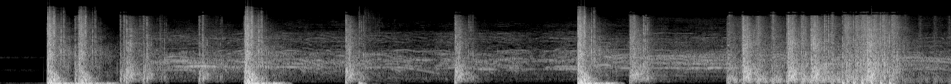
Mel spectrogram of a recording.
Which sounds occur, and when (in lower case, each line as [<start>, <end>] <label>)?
[0.00, 0.45] sound effect
[0.45, 1.02] gunshot
[1.19, 1.65] gunshot
[1.31, 9.51] speech noise
[1.93, 2.08] gunshot
[2.44, 2.70] gunshot
[3.43, 3.68] gunshot
[4.51, 4.72] gunshot
[5.75, 6.00] gunshot
[6.27, 6.48] gunshot
[7.21, 9.51] fusillade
